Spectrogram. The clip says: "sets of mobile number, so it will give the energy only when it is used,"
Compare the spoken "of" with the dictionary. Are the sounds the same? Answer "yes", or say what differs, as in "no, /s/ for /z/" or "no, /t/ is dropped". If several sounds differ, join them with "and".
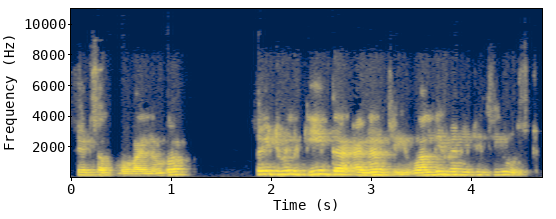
no, /p/ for /v/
